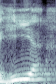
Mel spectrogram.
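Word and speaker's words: hear: इस इ ए का उच्चारण इ होगा। इ क्यों होगा? क्योंकि यहां आर है। अगर इ और ए के साथ आर होता है तो उस इ ए का उच्चारण इ हो गया। तो इसे पढ़ेंगे हियर।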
